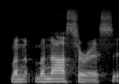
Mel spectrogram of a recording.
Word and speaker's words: Monoceros: So it's monoceros is the way you'd pronounce it.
